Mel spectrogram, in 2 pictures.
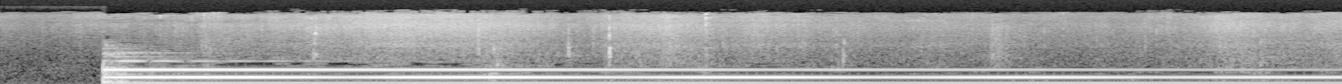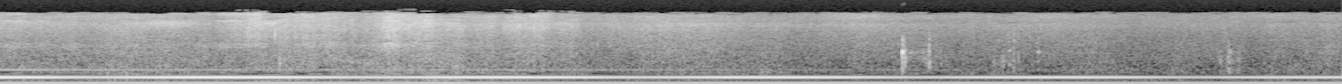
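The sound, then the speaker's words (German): A single meditation bell is struck once and rings out alone, its steady, pure tones sustaining and slowly pulsing as they fade gently over more than ten seconds. “Und bevor wir dann zum vierten und zum Buddha-Natur kommen, hören wir nochmal eine Glocke.”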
